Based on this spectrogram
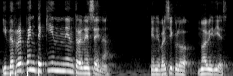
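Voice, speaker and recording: Faint music plays behind a man whose slightly high voice moves a little slowly as he leads a radio Bible class from the studio. He questions listeners and emphatically repeats the main points.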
